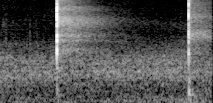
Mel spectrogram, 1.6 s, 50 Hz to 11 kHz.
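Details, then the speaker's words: Piaggio BV400 scooter that won't crank, starter motor proven good by direct jumping: two lone sharp clicks with no cranking; starter relay clicks but doesn't close the starter circuit, faulty relay. "hear that relay. It's making the click but not connecting the circuit for the starter."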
